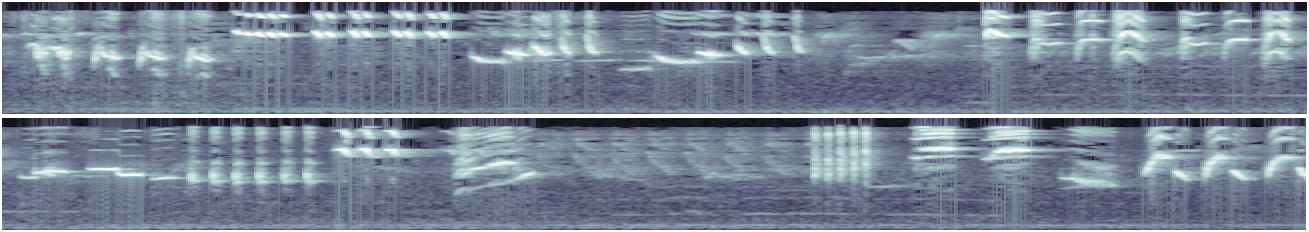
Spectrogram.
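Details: Blood-breasted Flowerpecker from the mountains, used as a lure to provoke reluctant birds into singing, pours out rapid, very high, thin chips and tinkling trills in dense bursts with short pauses, over a faint low hum.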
